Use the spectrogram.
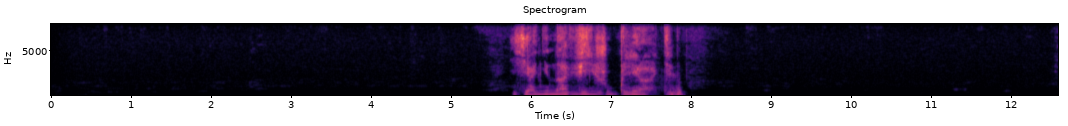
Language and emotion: Russian, angry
